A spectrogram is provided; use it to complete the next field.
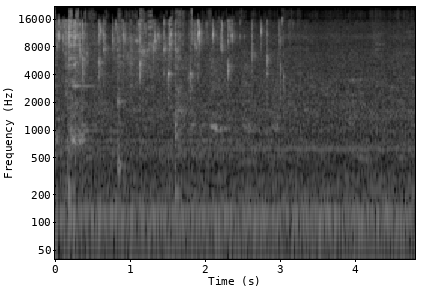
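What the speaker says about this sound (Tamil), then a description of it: "அதுக்கு பிறகு எண்ணெய் கொஞ்சம் ஊற்றுறோம்." Cooking oil poured into a pot for Tamil Nadu style chicken dum biryani makes a soft, continuous wet trickle with scattered faint drips and splashes, heard close and without talking.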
